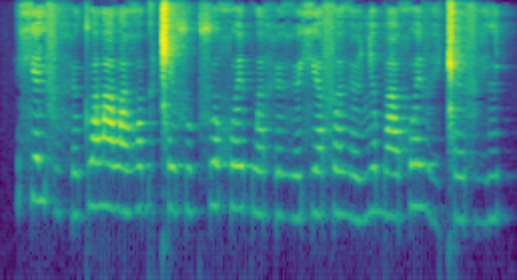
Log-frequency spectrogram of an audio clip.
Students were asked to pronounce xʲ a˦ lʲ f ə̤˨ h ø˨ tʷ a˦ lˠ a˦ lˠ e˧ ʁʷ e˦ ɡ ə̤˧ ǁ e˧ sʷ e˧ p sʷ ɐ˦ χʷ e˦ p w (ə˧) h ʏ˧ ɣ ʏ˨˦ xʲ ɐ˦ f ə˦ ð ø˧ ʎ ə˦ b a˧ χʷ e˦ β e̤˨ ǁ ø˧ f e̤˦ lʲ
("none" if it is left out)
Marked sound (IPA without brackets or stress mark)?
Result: ə˧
